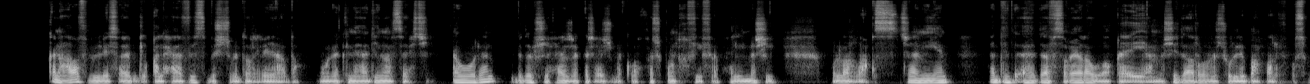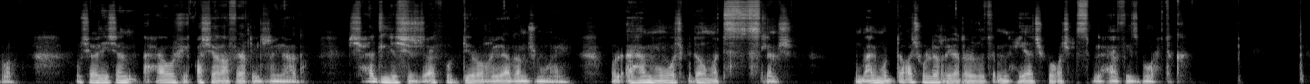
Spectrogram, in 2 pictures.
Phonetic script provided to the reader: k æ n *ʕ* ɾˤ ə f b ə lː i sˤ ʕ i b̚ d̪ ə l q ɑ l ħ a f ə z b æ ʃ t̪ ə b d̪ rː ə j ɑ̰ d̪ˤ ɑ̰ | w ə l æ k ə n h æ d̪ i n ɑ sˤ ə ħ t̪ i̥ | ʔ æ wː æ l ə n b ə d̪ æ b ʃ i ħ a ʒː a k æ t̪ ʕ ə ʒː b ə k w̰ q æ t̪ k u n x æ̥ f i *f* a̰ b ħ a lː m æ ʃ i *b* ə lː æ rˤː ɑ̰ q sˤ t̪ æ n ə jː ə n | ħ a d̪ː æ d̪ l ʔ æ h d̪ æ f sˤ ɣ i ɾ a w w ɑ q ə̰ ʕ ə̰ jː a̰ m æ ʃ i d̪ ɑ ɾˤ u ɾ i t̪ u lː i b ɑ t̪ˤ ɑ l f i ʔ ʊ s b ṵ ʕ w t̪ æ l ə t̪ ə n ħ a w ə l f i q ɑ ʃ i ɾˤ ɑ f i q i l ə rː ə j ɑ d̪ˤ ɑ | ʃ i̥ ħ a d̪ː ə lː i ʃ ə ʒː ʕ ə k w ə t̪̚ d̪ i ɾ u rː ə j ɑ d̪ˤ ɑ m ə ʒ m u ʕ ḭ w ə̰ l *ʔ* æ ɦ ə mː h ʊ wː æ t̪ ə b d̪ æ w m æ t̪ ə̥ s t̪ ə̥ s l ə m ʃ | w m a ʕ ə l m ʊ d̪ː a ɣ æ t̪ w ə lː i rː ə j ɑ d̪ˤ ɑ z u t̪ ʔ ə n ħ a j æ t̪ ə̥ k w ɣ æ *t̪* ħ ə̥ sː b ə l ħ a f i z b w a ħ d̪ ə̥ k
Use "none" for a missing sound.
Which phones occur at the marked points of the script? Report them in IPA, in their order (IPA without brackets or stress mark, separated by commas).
ʕ, f, w, ʔ, t̪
